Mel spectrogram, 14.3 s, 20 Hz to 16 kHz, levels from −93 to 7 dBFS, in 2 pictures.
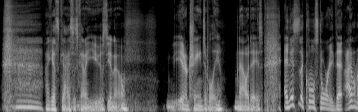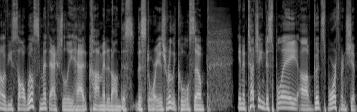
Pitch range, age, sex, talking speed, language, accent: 130-180 Hz, 30-49, male, 185 wpm, English, American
